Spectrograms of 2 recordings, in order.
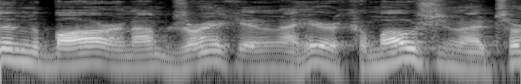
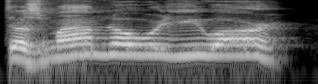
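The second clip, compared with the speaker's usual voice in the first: high, girlish imitation of his daughter; mock high teen girl voice; daughter's voice; 13 semitones higher than usual. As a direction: pitch it up like a young daughter on the phone. Daughter voiced in phone story.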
